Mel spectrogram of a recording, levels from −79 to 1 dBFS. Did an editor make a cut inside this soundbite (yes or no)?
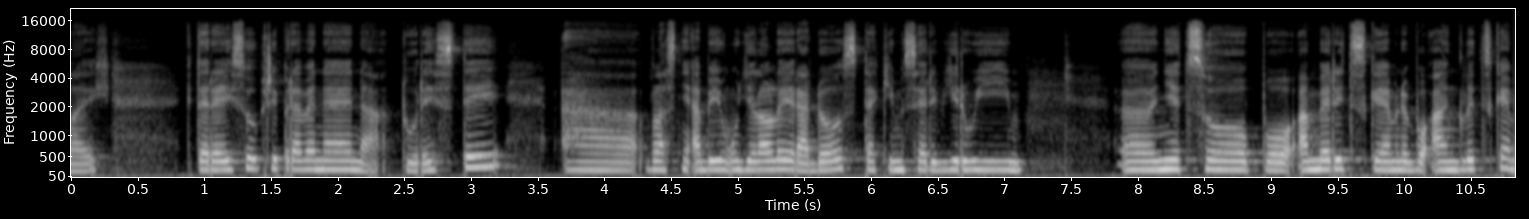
no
